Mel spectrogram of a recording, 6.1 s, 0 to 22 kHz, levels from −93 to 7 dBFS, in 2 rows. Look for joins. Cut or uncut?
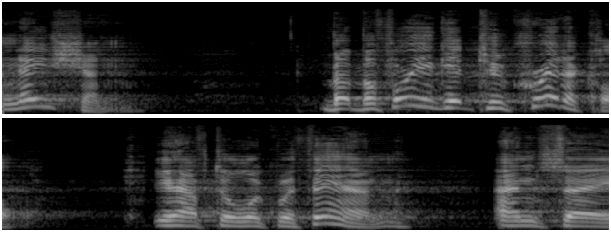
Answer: cut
